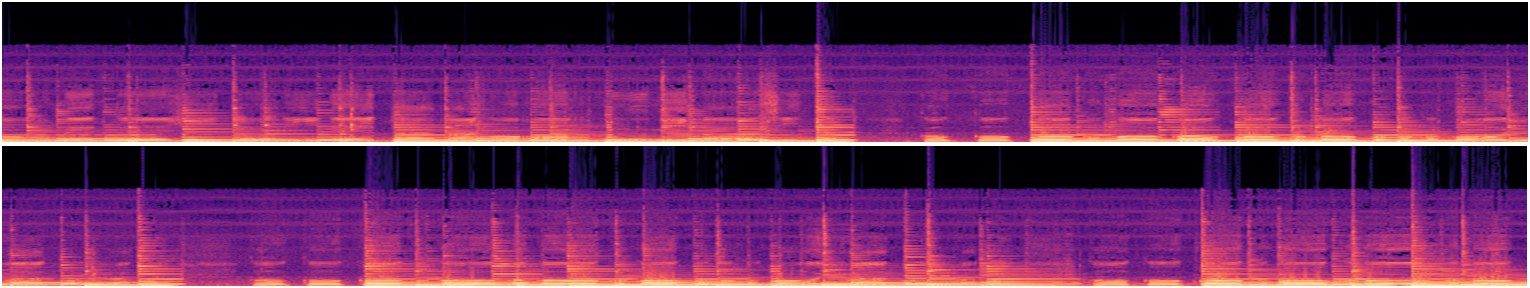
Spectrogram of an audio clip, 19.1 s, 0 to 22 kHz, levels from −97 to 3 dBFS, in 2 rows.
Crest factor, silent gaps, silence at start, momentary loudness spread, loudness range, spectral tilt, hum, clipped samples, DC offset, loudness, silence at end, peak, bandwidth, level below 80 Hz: 10 dB; none; 0 s; 9 LU; 4 LU; -7.5 dB/octave; none; 0.6%; 0.2%; -10 LUFS; 0 s; 0 dBFS; 12.5 kHz; -38 dBFS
